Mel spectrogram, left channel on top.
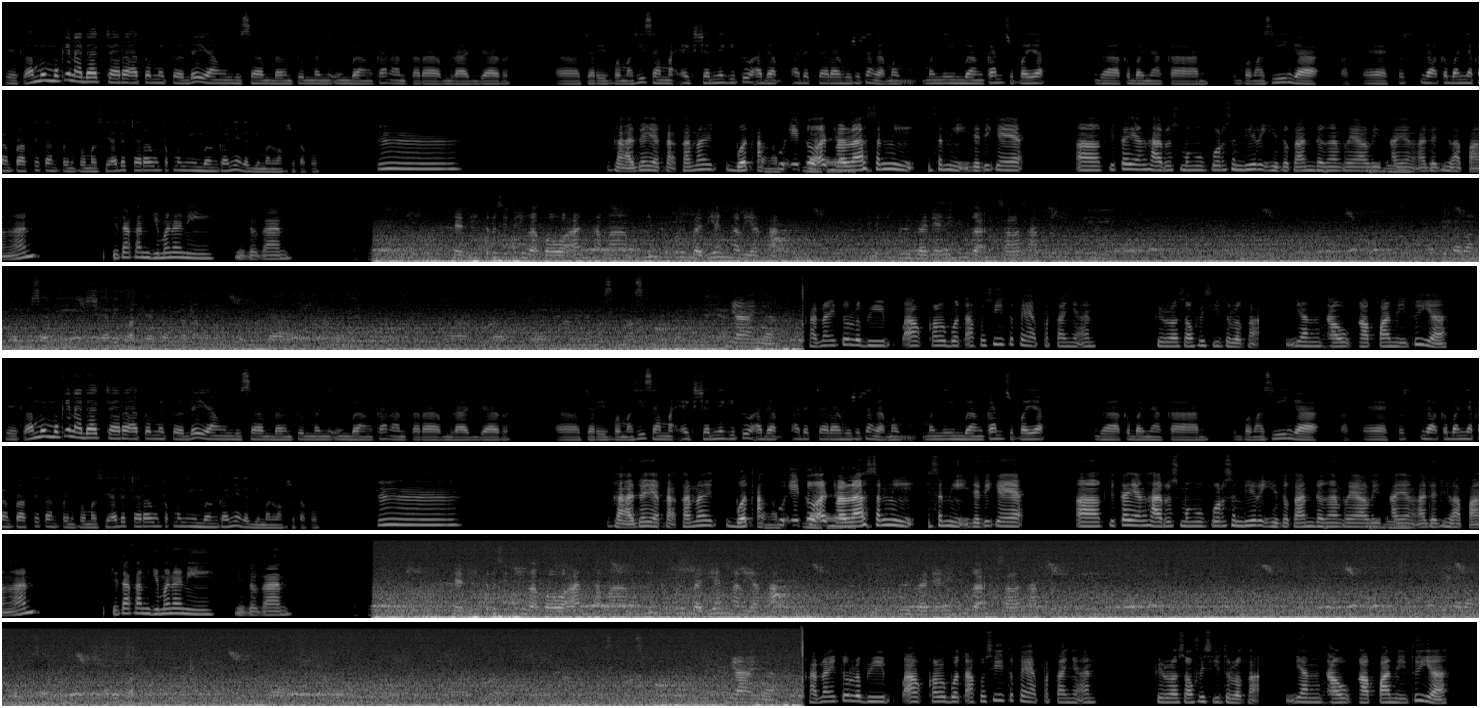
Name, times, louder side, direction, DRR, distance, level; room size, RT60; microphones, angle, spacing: voice 1, 0.0-5.1 5.5-10.4 10.9-17.9 22.4-23.3 28.3-28.9 33.2-33.5 38.8-39.1 40.4-40.8 43.8-47.9 48.7-51.6 57.5-57.7, equal, 5° right, 6.1 m, -43 dB
voice 2, 18.5-19.4 20.8-25.0 25.5-29.9 30.6-32.4 34.0-37.3 38.2-40.4 51.5-55.3 55.8-56.9 57.1-58.8, right 3 dB, 30° right, 1.7 m, -36 dB
sound 1, 33.2-52.3, right 3 dB, 65° right, 0.7 m, -29 dB
open air
head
